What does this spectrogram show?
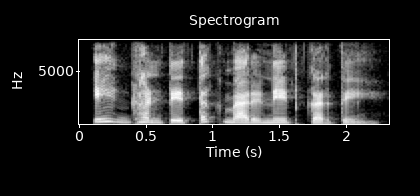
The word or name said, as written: to marinate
